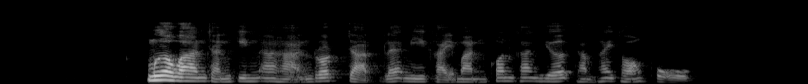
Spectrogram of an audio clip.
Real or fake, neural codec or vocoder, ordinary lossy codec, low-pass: fake; vocoder, 44.1 kHz, 80 mel bands, Vocos; none; 7.2 kHz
